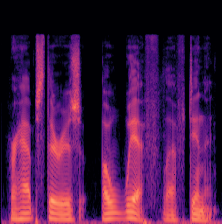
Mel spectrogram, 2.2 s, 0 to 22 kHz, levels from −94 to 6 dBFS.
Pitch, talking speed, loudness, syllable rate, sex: 90 Hz, 215 wpm, -20 LUFS, 5.6 syllables/s, male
